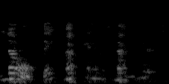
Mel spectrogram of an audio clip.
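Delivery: imitated hushed whisper. Retelling someone's answer about his parents not being married, retelling a whisper. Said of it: "why you whispering like we don't know".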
